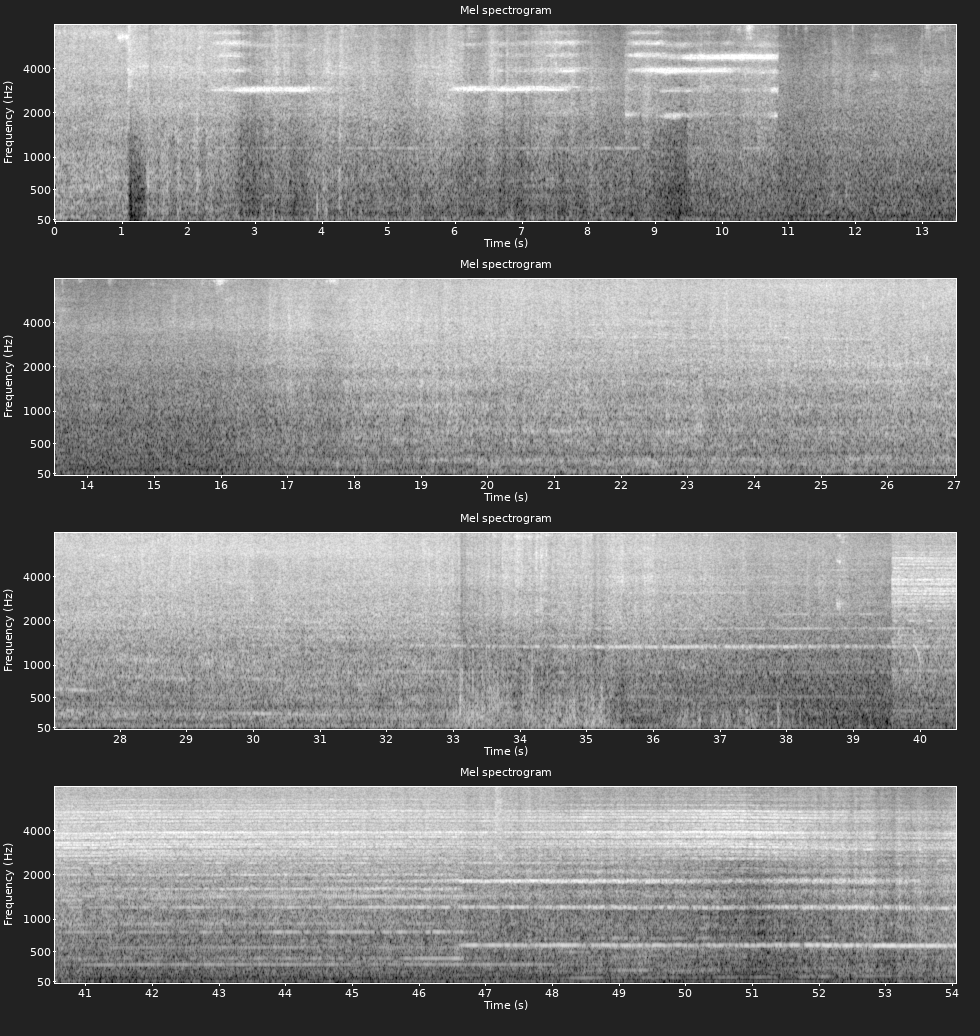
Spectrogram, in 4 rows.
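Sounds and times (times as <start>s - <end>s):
train clatter: 0.0s - 8.9s, 10.2s - 14.6s, 15.8s - 37.5s
train wheels rushing on rail: 0.0s - 54.0s
locomotive whine of held tones: 2.2s - 4.3s, 5.9s - 10.9s, 32.8s - 54.0s.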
